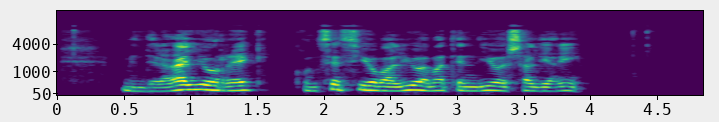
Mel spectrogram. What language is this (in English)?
Basque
